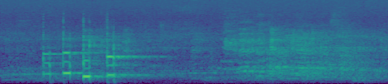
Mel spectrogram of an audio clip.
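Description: A quick burst of telephone keypad dialing, four short two-tone beeps pressed in rapid succession, followed by a low, steady wash of background murmur.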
